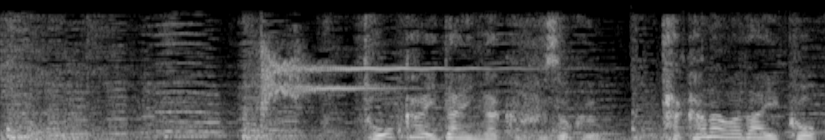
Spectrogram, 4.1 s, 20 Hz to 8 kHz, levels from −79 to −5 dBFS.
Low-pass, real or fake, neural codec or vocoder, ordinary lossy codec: 7.2 kHz; real; none; AAC, 32 kbps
